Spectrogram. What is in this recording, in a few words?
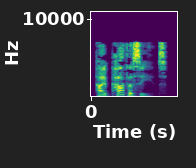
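"hypotheses", British English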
